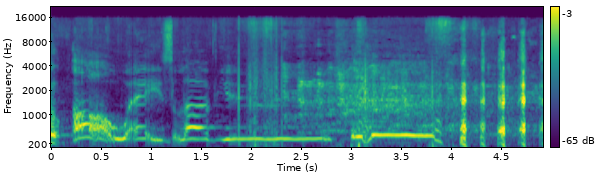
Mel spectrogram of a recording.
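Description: An elderly man speaks slowly and earnestly into a microphone.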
